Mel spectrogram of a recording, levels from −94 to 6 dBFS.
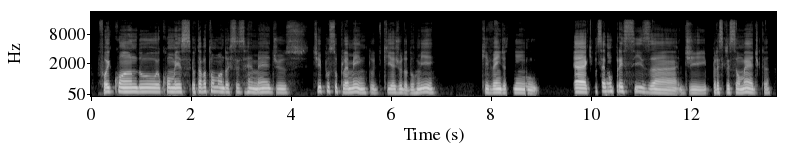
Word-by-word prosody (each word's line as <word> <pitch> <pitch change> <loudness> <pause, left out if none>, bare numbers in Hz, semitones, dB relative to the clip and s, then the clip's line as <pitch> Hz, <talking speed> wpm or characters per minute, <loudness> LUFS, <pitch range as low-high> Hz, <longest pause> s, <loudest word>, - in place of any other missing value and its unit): Foi 155 - +3
quando 155 -1 +3
eu 150 - 0
comece 150 -1 0
eu - - -2
estava 155 +3 -1
tomando 155 -4 -1
esses 140 0 -7
remédios, 130 -5 -2
tipo 165 +5 -3
suplemento 135 -4 0 0.2
que 130 - -2
ajuda 125 -2 -1
a - - -2
dormir. 125 +5 +1 0.9
Que 135 - -3
vende, 125 0 +3
assim 120 -4 -1 0.7
é, 145 -1 +8
que 135 - -20
você 165 +2 -3
não 165 +1 -1
precisa 130 - -1
de 110 -1 -4
prescrição 125 0 -2
médica. 125 -2 0
135 Hz, 115 wpm, -24 LUFS, 125-150 Hz, 0.9 s, é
